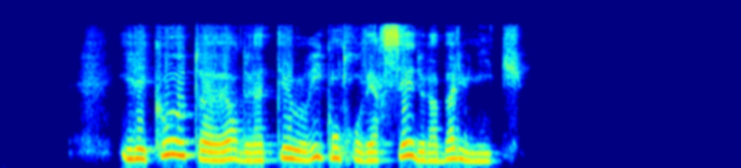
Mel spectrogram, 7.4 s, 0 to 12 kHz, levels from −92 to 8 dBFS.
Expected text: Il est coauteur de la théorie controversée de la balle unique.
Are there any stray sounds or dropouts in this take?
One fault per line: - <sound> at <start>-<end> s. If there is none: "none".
none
